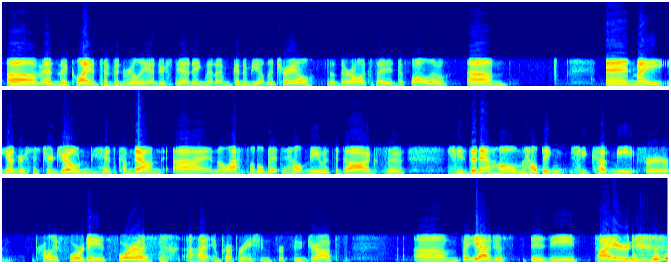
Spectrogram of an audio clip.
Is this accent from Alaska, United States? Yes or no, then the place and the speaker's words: yes; Bethel, Alaska, United States; And so I think I really got my racing experience growing up in Bethel.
